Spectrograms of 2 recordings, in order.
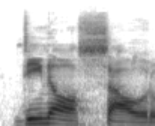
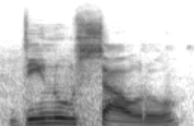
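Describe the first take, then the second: First: The O vowel is said open. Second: The O vowel is said closed. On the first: This is how the word is actually said. "o O fica mais aberto. ... é dinossauro" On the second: This is what the usual rule predicts. "fechamos o O. ... Devia ser dinossauro"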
